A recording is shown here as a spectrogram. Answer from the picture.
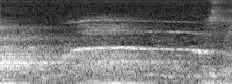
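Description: A man's voice amplified through a microphone and loudspeakers, in drawn-out recitation. A thin, steady high tone rings over it for the last second or so.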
